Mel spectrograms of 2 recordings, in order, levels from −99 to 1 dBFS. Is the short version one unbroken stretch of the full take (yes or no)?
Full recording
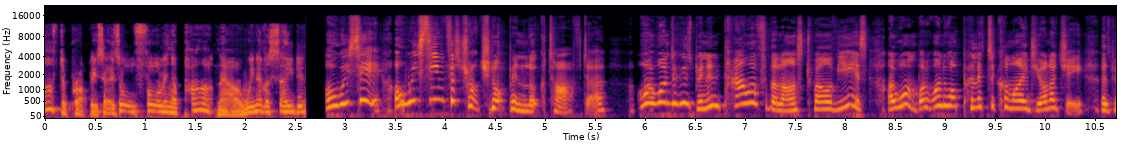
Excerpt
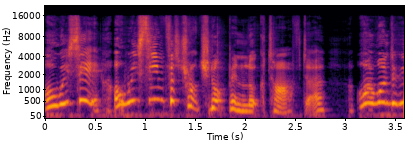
yes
